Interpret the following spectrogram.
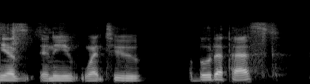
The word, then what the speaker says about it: Budapest: and he went to Budapest that's how you say it in Hungarian PES Hungarian is one of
